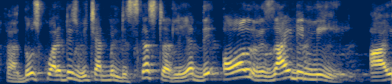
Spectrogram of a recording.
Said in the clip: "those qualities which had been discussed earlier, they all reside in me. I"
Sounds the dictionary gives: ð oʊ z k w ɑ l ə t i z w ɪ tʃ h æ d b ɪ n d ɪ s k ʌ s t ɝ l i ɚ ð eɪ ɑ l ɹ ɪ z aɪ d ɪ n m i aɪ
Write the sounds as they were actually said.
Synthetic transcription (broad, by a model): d oʊ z k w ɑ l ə t i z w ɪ tʃ h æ d b ɪ n d ɪ s k ʌ s t ɝ l i ɚ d eɪ ɑ l ɹ ɪ z aɪ d ɪ n m i aɪ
